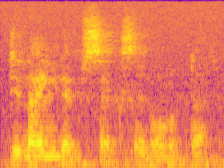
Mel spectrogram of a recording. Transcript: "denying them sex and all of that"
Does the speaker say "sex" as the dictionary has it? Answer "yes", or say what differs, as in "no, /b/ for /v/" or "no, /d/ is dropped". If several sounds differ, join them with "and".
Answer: yes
